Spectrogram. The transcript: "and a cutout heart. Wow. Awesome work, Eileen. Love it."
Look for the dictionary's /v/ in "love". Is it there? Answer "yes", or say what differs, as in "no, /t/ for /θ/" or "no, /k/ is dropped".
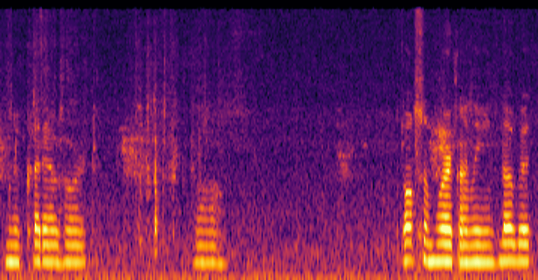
no, /b/ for /v/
